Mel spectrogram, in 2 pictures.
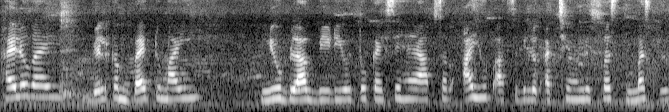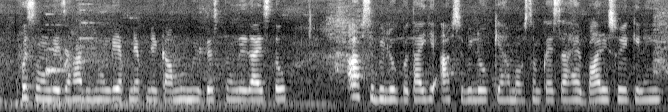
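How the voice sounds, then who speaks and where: A woman's voice: on the high side, little pitch movement, moderate pace, noisy background. A young woman from Ambedkar Nagar, chatting casually to her vlog viewers outdoors by a guava tree, recorded on a phone and repeatedly addressing them as guys. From Ambedkar Nagar, Uttar Pradesh, India. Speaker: vlogger.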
